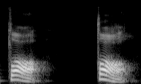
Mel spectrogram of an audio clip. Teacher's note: നമ്മുടെ നാവിന്റെ അറ്റം മേലത്തെ മുൻപല്ല തട്ടിയിട്ടാവണം വരേണ്ടത്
